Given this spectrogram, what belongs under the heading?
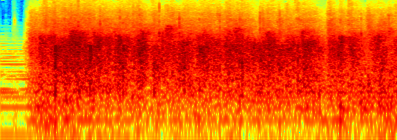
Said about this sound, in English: Let's start by giving a round of applause to Rayan, the audio engineer tonight.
